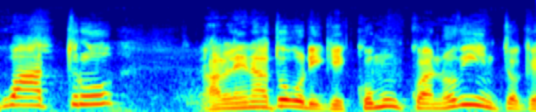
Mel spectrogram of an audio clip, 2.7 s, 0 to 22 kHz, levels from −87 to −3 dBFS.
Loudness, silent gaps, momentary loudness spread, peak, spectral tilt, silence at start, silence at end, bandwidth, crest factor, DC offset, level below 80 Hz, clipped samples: -20 LUFS; none; 5 LU; -2 dBFS; -6 dB/octave; 0 s; 0 s; 12 kHz; 18 dB; under 0.1%; -54 dBFS; under 0.1%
